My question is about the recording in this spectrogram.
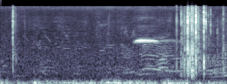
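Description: Outdoor field ambience: low wind rumble on the microphone under faint children's voices. Partway through there is a short high chirp-like tone, and near the end a brief sharp hiss.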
